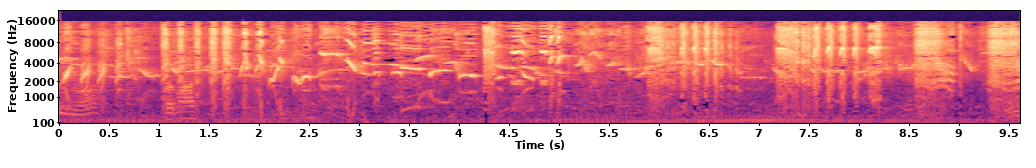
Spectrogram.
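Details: Sumatran Oriental magpie-robin in fighting style, trained at home during pandemic restrictions: busy, varied high song with sliding whistles and harsh chatter, broken by bursts of loud rattling clicks and a low hum underneath.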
